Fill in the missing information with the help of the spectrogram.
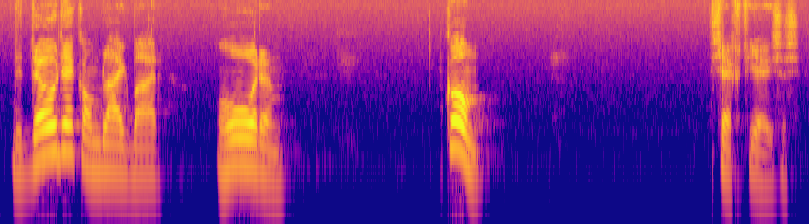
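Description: Slow, deliberate male preacher. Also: on the high side, a little mellow. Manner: slow, deliberate Bible exposition with emphatic rises. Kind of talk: sermon.

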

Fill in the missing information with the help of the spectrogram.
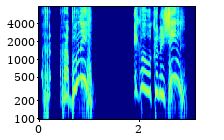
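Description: A man voicing a blind male beggar who cries out desperately in loud pleading shouts. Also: very high-pitched, very animated, unhurried, creaky, no room sound, clean studio sound, pitched above the performer's own voice, exaggerated voice.

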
